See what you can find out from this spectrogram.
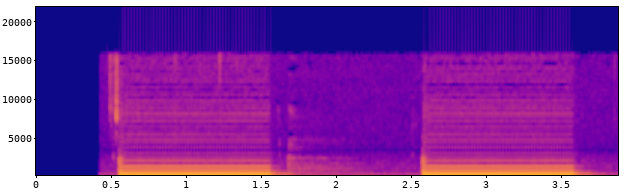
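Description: An outgoing phone call's ringing tone: two steady, buzzy electronic tones, each about a second long with a one-second pause between, clear with no voices.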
